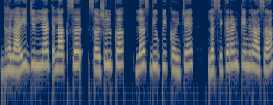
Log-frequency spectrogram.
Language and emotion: Goan Konkani, neutral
